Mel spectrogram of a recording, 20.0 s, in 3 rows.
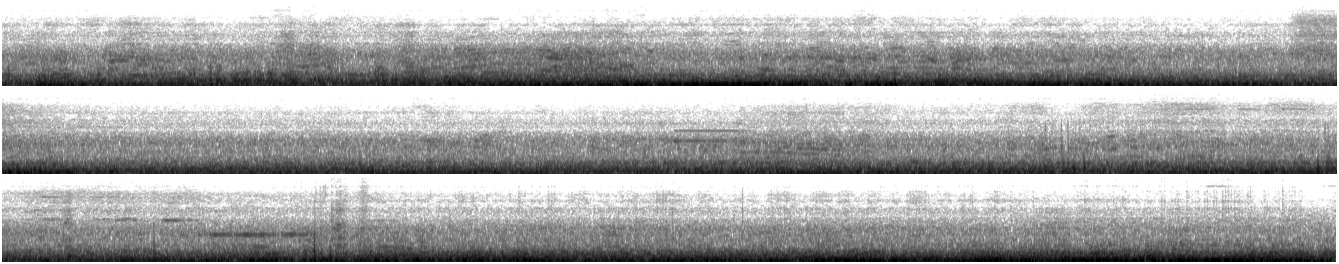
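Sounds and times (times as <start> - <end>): train wheels rumbling on rails: 0.0 - 20.0
faint high squeaks: 10.0 - 10.9.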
